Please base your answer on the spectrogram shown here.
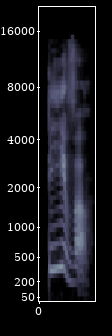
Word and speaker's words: пиво: Et пиво, la bière. Пиво. Ici, le O non accentué se trouve après la voyelle accentuée. Il se prononce donc comme un A bref.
